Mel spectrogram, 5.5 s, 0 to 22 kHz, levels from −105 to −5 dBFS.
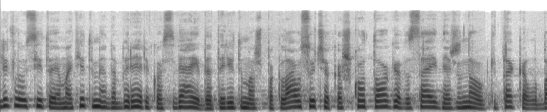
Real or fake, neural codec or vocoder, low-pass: fake; vocoder, 44.1 kHz, 128 mel bands every 512 samples, BigVGAN v2; 14.4 kHz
